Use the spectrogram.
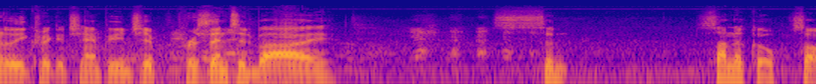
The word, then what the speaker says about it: Sunoco: Timeout for Sunoco Go Rewards.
